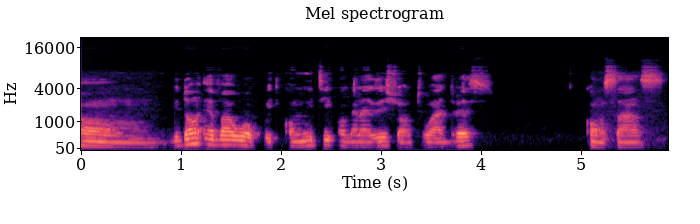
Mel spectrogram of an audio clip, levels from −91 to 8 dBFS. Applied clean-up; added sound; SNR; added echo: none; none; none; none.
